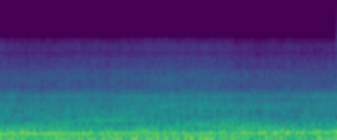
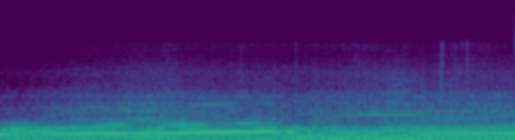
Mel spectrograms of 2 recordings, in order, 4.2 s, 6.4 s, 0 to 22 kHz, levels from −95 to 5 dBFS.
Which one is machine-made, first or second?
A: first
